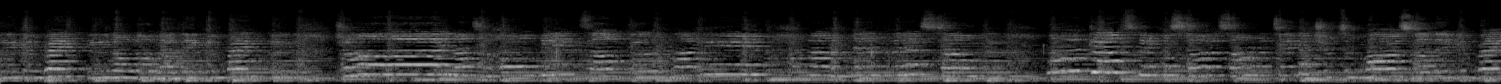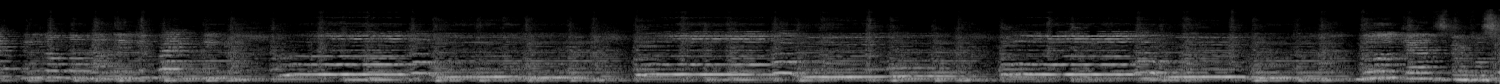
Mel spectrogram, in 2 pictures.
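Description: A woman singing a pop song with held notes over a guitar accompaniment.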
